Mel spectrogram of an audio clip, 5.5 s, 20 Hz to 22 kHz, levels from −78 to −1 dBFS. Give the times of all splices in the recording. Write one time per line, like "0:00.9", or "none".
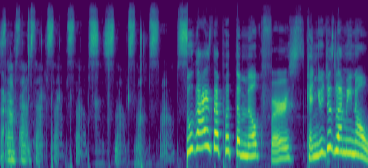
0:02.8

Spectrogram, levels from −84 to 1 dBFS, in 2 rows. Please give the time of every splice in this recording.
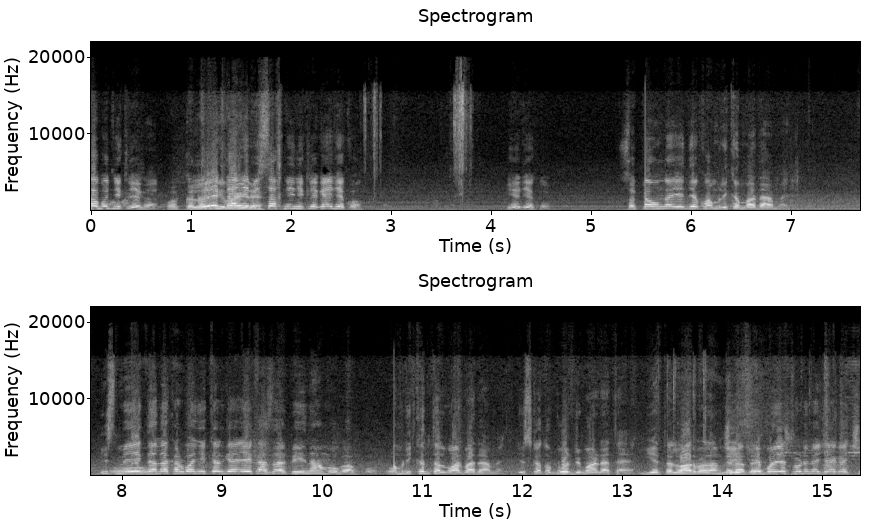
0:05.5
0:10.7

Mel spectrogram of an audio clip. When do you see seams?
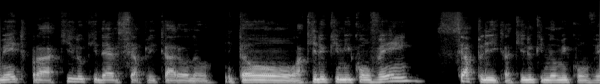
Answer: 0:02.2

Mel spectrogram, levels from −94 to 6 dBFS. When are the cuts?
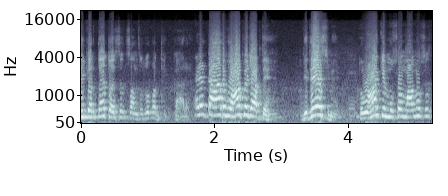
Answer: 0:02.1

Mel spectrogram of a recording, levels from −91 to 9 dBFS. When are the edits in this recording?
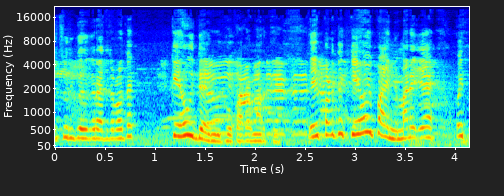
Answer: none

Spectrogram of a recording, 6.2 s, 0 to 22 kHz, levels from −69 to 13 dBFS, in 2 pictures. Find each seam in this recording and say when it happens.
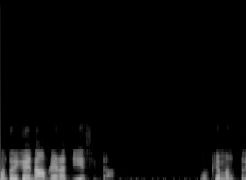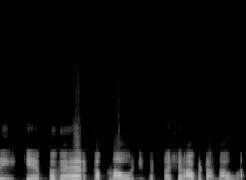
none

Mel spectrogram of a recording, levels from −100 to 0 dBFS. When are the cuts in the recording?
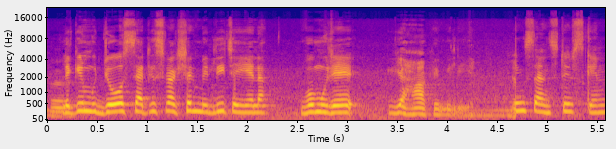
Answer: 0:04.7

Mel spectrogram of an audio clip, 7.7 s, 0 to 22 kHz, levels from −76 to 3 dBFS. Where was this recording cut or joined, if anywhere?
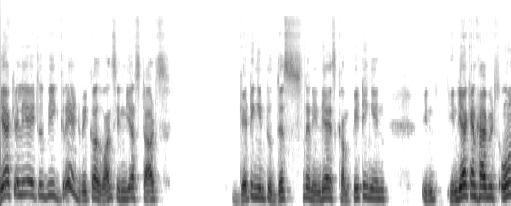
none

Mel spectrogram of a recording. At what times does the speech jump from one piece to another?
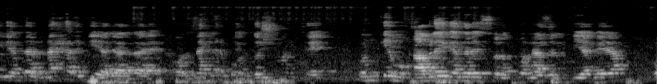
0:02.1

